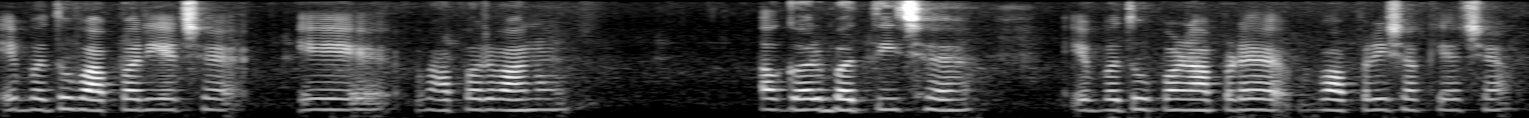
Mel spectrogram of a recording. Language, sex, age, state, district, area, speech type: Gujarati, female, 18-30, Gujarat, Surat, urban, spontaneous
